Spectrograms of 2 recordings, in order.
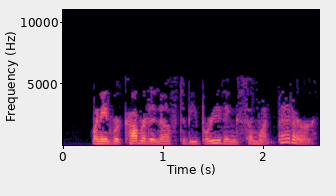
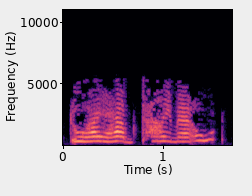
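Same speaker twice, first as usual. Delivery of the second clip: put-on much higher, slow, small teary child voice; pitiful little girl; 12 semitones higher, 4 dB louder, slower than usual. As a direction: ask it like a scared child near tears. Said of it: "Her breath caught pitifully".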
